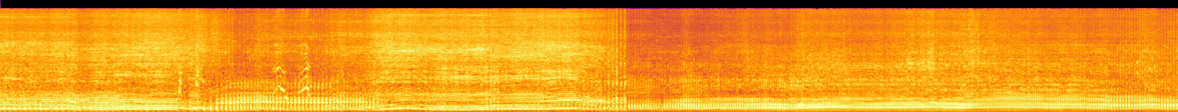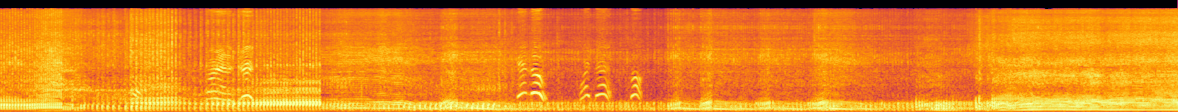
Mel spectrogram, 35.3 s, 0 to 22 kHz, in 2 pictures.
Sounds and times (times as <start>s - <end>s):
Speech: 20.7s - 21.5s, 25.4s - 27.4s.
